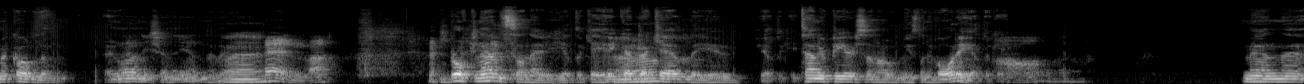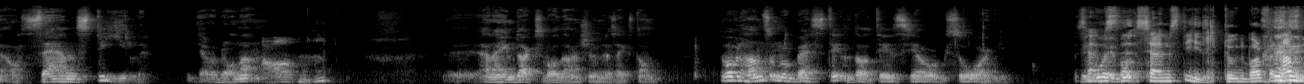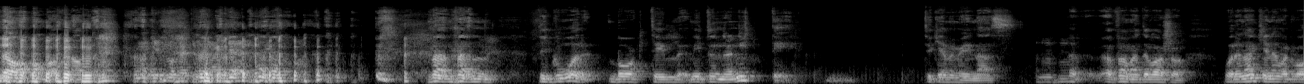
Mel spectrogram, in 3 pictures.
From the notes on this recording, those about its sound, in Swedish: Lite kaxigt slänger vi igång micen utan någon som helst soundcheck, vilket tyvärr hörs. Lite taskigt ljud.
